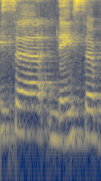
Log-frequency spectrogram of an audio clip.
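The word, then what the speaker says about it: Neysa: Nasa Borkert, NASA, N-A-S-A? N-E-Y-S-A. N-E-Y-S-A. Like neigh, like a horse.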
